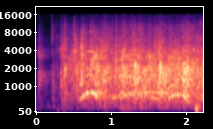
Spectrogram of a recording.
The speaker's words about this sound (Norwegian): Gi henne en applaus.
